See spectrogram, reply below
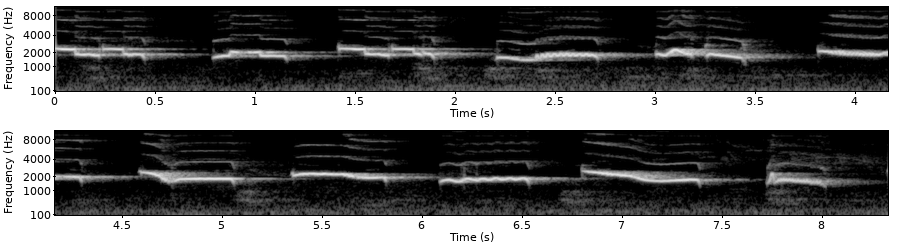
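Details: Pale-breasted thrush, 'paulista' melodious song: a long run of clear whistled notes, several with downward slurs or quick wavers, spaced under a second apart.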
